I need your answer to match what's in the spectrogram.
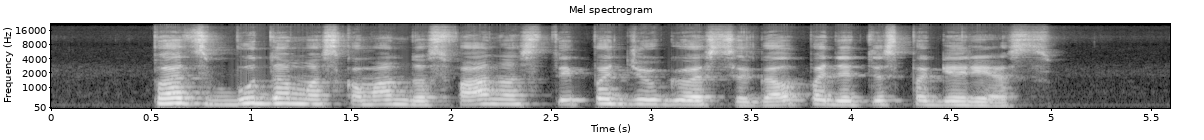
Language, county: Lithuanian, Vilnius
